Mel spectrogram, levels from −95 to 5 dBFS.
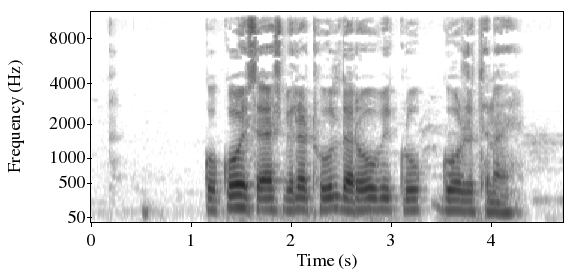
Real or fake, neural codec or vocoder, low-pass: real; none; 10.8 kHz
